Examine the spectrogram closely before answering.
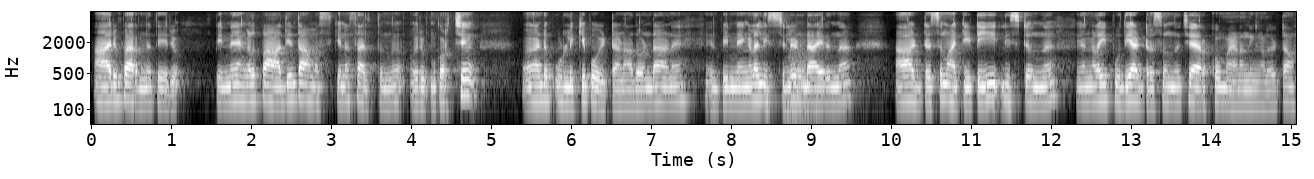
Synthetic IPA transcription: aːɾumpɐrɐɲːɐt̪eɾṵm | pinːe̞ɲɐŋːɐɭpaːd̪jɐmt̪aːmɐsi̥kʲːunːɐst̪ɐlɐt̪ːunːɨo̞ɾukurɐt͡ɕːɨ | ʋeːɳɖɨuɭːikʲːɨpo̞ːjiʈːaːɳɨɐðuo̞ɳɖaːɳɨ̰pinːe̞ɲɐŋːɐɭelistiluɳɖaːjiɾunːɐ | aːɐɖrɐsɨmaːtːijiʈːiːlistɨo̞nːɨ | ɲɐŋːɐɭiːpuðijɐɐɖrɐsɨo̞nːɨt͡ɕe̞ːrkːumʋeːɳɐmniŋːɐɭoiʈːoː

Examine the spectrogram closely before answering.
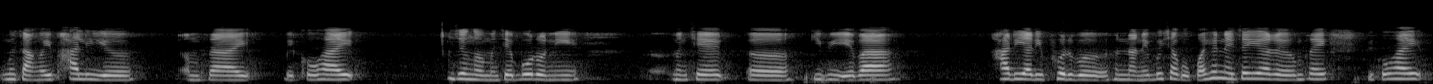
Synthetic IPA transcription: mɯzaŋɯjpʰaliɯ | ɯ̰mpʰɾaj | bekʰɯwɦaj | zɯŋɯmɯnsebɔɾɔni | mɯnse | ɡibieba | haɾijaɾipʰɯɾbɯɦɯnːanɯjbɯjsakɔkʰwajɦɯnːajzajaɾɯɯmpʰɾajbekʰɯwɦaj

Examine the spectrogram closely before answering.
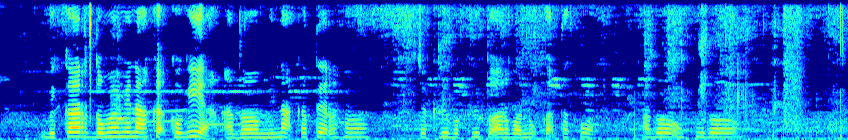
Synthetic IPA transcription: bikaɾd̪omẽmĩnãʔkaʔkoɣiaad̪omĩnãʔkat̪eɾaɦõt͡ʃakɾiβakɾit̪oaɾβanũʔkat̪akoaad̪oŋkud̪o

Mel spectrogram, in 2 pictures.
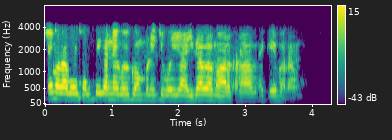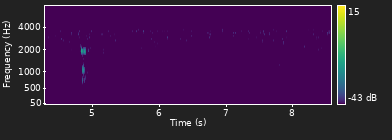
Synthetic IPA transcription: eːmət̪aːkoːiːkəlt̪̬iːkəɾneːkoːiːk̬əmpniːt͡ʃkoːiːaːiːd̪aːʋɛːmaːlkʰəɾaːbt̪eːkeːpət̪a̰ːnː

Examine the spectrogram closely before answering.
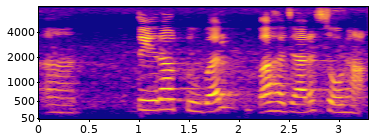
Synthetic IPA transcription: t̪eːɾãɔk̚ʈuːbəɾbəɦəzaːɾsoːɽ̤ã̰ː

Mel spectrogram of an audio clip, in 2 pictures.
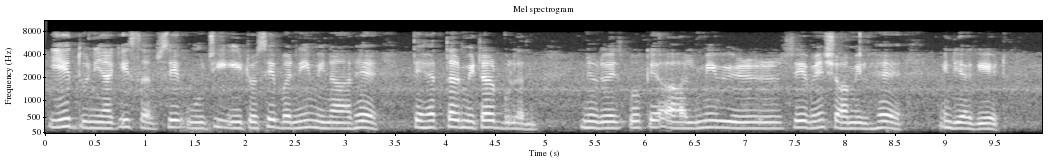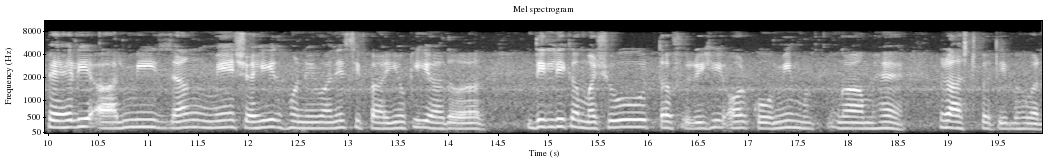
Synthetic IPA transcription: jeːd̪ʊnijakisɐbseʔũːt͡ʃiĩːʈõsebɐnimɪnaːɾɦɛː | t̪eɦət̪ːəɾmiːʈəɾbʊlə̰̃nd̪ | njuːɾeːd͡ʒkokeaːlmiʋɪsemẽʃaːmɪlɦɛː | ɪ̃ɳɖijaɡeːʈ | pɛɦliʔaːlmid͡ʒɐ̃ŋɡmẽʃɐɦiːd̪ɦoːneʋaːlesɪpaːijõkijaːd̪ʋaːɾ | d̪ɪlːikamɐʃɦuːɾt̪ɐfɾiɦiʔɔːɾkɔːmiɡaːmɦɛː | ɾaːʃʈɾəpət̪ibʱɐʋən

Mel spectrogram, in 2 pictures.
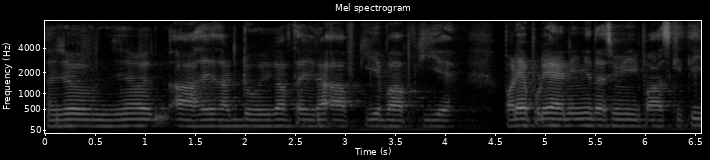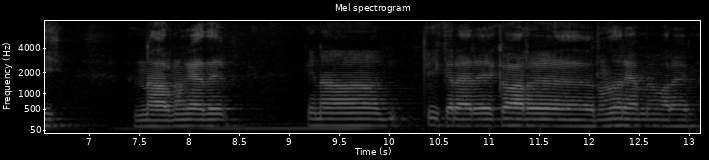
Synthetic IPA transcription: sãd͡ʒoːd͡ʒɪnãːaːseːsaːɖiːɖoːd͡ʒɡaːpʰt̪ãːɪnãːʔaːpʰkiːɛːbaːpʰkiːɛː | pəɽeaːpʊɽeːaːenĩːãd̪əsmĩːpaːskiːt̪iː | naːɾməkɛːd̪eː | kɪnãː | piːkəɾɛːɾeːkaːɾɾʊ̃ːd̪aɾeaːmenːʋaːɾeː

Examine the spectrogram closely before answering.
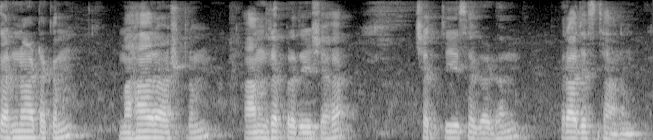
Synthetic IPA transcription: kɐɾnaːʈɐkɐmːɐɦaːɾaːʂʈɾɐmaːnd̪ʱɾɐpɾɐd̪eːʃɐɦɐ̆ | t͡ʃʰɐt̪ːiːsɐɡɐɖʱɐm | ɾaːd͡ʒɐst̪ʰaːnɐm

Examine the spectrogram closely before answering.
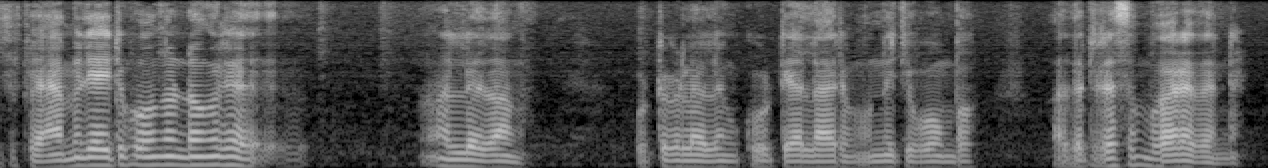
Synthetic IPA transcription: faːmilijaːjitːɨpo̞ːɣunːuɳɖoːŋoɾe | nɐlːeðaːɳɨ | kṵʈːuɣɐɭɐlːɐŋɡikṵːʈːijaɐlːaːɾumo̰nːikʲːɨpoːɣumbo̞ː | ɐ̰ðo̰ɾiɾɐsɐmʋɐːret̪ɐnːe̞

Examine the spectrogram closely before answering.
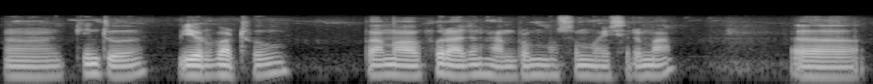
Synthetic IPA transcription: kintʰubijɔɾbatʰu | pamawapʰɯɾazɯŋɦambɾɔmːɔsɔmɔjsɯɾɯma

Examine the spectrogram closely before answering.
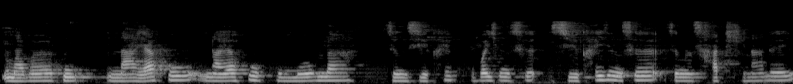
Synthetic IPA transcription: maba | najahɯwnajahʰɯwhʰumɯbla | z̥ɯŋzikʰajkʰɔbajzɯŋsɯz̥ikʰajzɯŋsɯzɯŋsat̚kʰinanɯj

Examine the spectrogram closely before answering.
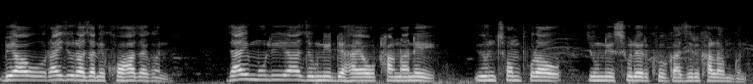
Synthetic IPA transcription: bijawɾajzuɾazanikʰɔɦazaɡɯn | zajmulijazuɡnidɛɦajawtʰaŋnanɯjjunsɔmpʰuɾaw | zuŋnisuleɾkʰɯɡaziɾkʰalamɡɯn

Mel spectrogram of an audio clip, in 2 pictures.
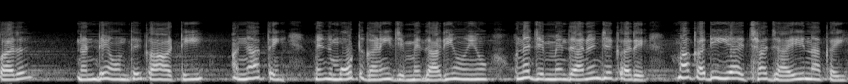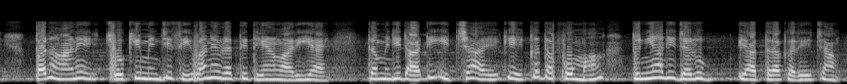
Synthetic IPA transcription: pɐɾ | nɐ̃ɳɖʱeɦũːn̆d̪ekãʋɐʈʰi | ɐɲãt̪aːĩmʊ̃moːʈɡʱɐɽ̃izɪmːeːd̪aːɾijũɦʊjũʊnəzɪmːeːd̪aːɾijʊnɪ̆d͡ʑeːkɐɾe | mãkɐɗĩɪɦaɪt͡ɕʰad͡ʑaːɪznɐkɐi | pɐɾɦaːɽ̃et͡ɕʰoːkimʊ̃ɦɪ̃ɲd͡ʑisiːʋaneʋɾɐt̪it̪ʰiːəɽ̃ʋaːɾiaːɦe | t̪ɐmʊ̃ɦɪ̃ɲd͡ʑiɗaːɖʱiɪːʃʰaːɦekɪɦɪkʊ̆d̪ɐfomãd̪ʊnijad͡ʑiːzɐɾuːɾ | jaːt̪ɾakɐɾet͡ɕãː

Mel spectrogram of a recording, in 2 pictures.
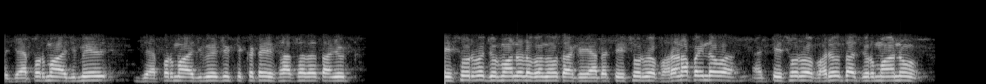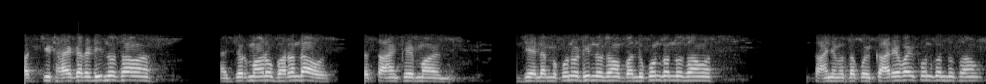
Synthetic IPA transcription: t̪ɐd͡ʑɛːpəɾmãɐd͡ʑme | d͡ʑɛːpəɾmãɐd͡ʑmeɾd͡ʑiʈɪkəʈɦɪsaːbsat̪ʰet̪ɐɦãɲd͡ʑo | ʈeːsoɾʊʋed͡ʑʊɾmaːnolɐɡə̃nd̪oɦt̪ɐʋãkʰejãt̪ɐʈeːsoɾʊʋebʱɐɾəɽ̃apɐĩːnd̪aɦɛ̃ːt̪eːsoɾʊʋebʱɐɾjot̪ʰad͡ʑʊɾmaːno | pɐt͡ɕiʈʰaːekɐɾeɗĩːnd̪osãːʋ̃ | ɛ̃ːd͡ʑʊɾmaːnobʱɐɾə̃nd̪aɦoː | t̪ɐt̪ɐʋ̤ãkʰeːmã | d͡ʑeːləmẽkoːnoʈʰĩːnd̪osãːbɐ̃nd̪ʱkoːnkɐ̃nd̪osãːʋ̃ | t̪ɐɦãɲd͡ʑomɐt̪ləbkoːikaːɾjəʋaːikoːnkɐ̃nd̪osãː

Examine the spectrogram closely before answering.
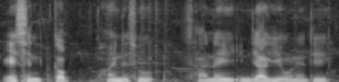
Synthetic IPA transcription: esenkɐp̚hajnɐsu | sanɐjḭndijaɡio̰wnɐdi

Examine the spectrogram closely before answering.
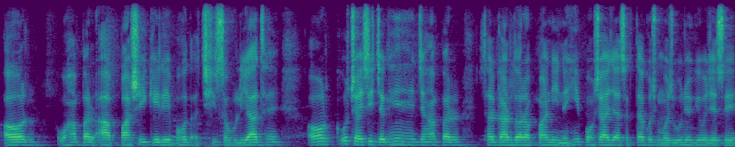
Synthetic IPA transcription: ɔːɾʋɐɦãpɐɾa̰ːpːaːʃikeliebɐɦʊt̪ɐ̰tːʃʰisɐɦuːlijaːt̪ɦɛ̃ | ɔːɾkʊt͡ʃʰɛːsid͡ʒɐɡɦẽɦɛ̃d͡ʒɐɦãpɐɾsɐɾkaːɾd̪waːɾapaːninɐɦĩpɐ̃ɦʊ̃t͡ʃajad͡ʒaːsɐk̚t̪aɦɛkʊt͡ʃʰmɐd͡ʒbuːɾijõkiʋɐd͡ʒəɦse

